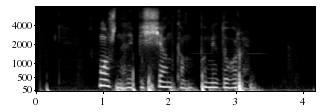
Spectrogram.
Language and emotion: Russian, neutral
